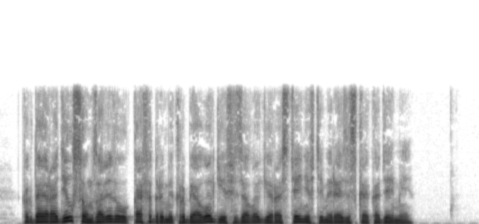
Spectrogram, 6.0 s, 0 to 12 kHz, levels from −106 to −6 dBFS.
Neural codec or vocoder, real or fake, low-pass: none; real; 7.2 kHz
